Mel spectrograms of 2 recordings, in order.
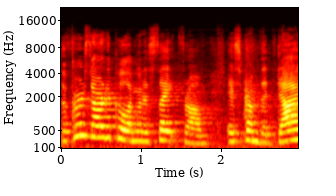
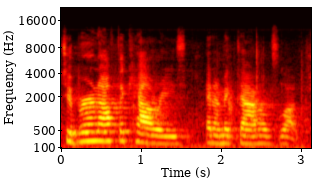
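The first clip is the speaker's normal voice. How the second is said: usual speaking voice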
